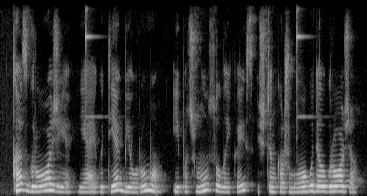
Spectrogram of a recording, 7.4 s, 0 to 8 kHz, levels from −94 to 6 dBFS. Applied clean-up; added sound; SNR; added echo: none; Bell; 19 dB; none.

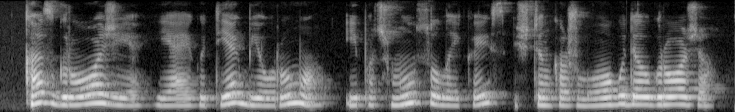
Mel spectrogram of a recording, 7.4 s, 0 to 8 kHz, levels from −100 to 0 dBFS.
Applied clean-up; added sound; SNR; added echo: none; none; none; none.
